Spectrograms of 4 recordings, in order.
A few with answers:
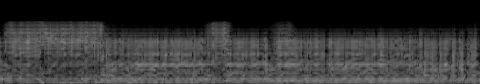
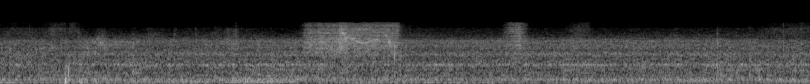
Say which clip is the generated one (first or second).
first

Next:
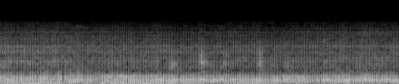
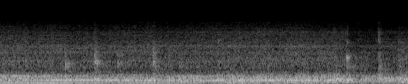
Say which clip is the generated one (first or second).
first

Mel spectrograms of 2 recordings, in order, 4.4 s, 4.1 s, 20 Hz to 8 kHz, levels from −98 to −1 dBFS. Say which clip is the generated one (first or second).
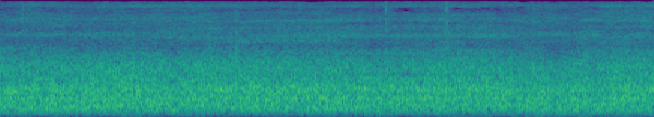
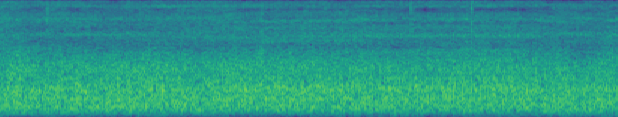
second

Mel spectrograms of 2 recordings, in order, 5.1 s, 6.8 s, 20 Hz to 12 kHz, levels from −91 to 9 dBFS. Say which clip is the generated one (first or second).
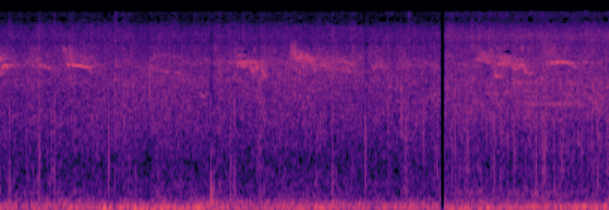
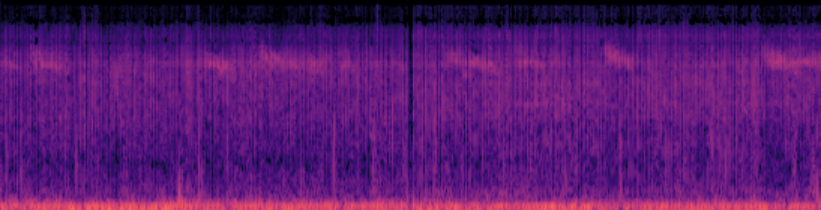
second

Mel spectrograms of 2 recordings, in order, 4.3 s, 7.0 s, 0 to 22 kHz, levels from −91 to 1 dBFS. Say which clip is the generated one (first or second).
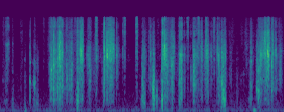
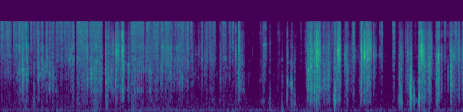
second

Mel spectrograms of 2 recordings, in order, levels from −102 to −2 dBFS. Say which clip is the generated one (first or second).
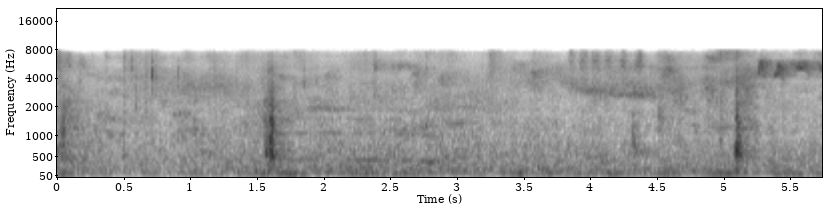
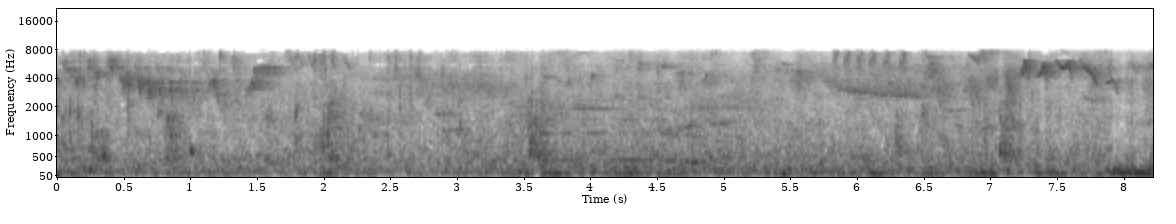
first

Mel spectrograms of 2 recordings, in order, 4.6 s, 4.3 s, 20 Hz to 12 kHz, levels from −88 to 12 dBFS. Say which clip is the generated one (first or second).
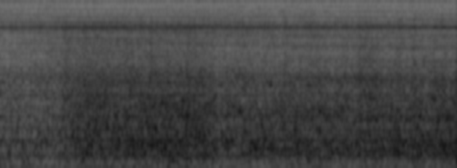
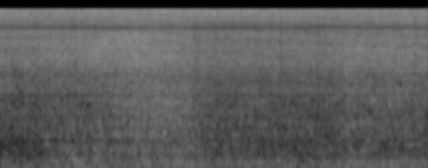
first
